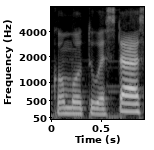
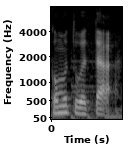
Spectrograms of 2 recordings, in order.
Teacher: the S's usually aren't pronounced in very informal language in some places · Shown in: second take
